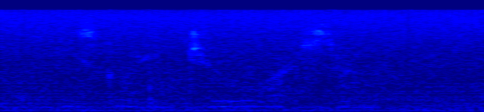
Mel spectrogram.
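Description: Near silence with faint, low speech close to a whisper.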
